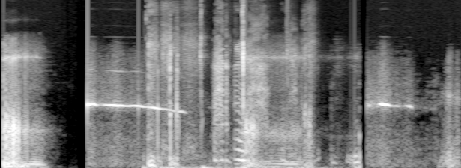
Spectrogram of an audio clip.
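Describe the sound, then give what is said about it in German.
Short snoring breaths from a man sleeping with his headset on in a voice chat, some carrying a thin whistling wheeze, in several uneven bursts separated by brief silences. “Das reicht nicht vom, von der Zeit her, der atmet zu kurz.”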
